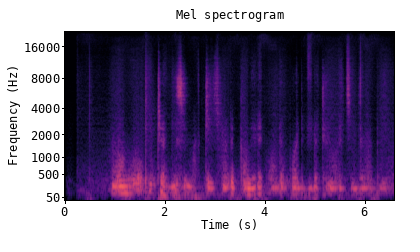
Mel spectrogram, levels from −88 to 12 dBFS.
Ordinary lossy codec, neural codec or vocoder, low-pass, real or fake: none; codec, 44.1 kHz, 0.9 kbps, DAC; none; fake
